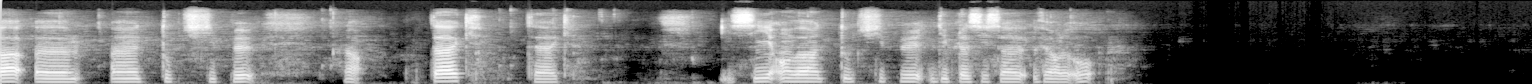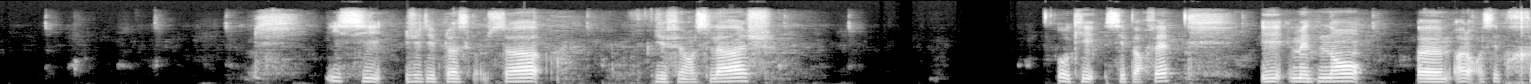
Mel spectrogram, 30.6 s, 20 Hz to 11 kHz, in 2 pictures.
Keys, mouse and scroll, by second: 0.6-3.2 middle drag, 3.2 right click, 5.0 shift+right click, 5.6 right click, 6.0 Tab, 6.6 a, 6.9 a, 8.1-9.7 drag, 9.7 Tab, 10.0 a, 10.4-10.7 scroll down 2, 10.7-16.0 middle drag, 16.0-16.5 scroll up 3, 16.5-16.9 scroll down 4, 16.9-18.0 middle drag, 18.0 right click, 19.0-20.2 drag, 20.2 a, 20.4 scroll down 3, 20.7-21.8 middle drag, 21.8 KP_Divide, 22.8-23.2 scroll down 5, 23.2-24.3 middle drag, 24.3-24.7 scroll down 4, 24.7-25.5 scroll up 5, 25.5-26.0 scroll up 5, 27.3-27.8 scroll down 1, 27.8-29.3 middle drag, 29.3-29.7 scroll down 3, 29.7 scroll up 2, 30.0-30.6 middle drag.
